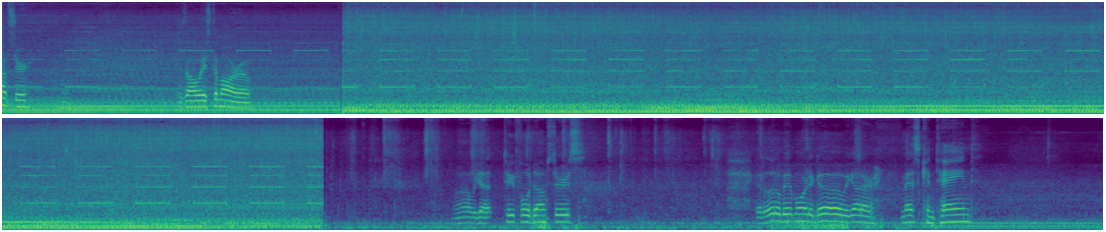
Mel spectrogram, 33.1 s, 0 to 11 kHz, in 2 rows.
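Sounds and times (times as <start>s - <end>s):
backup alarm beeping: 0.0s - 21.4s
diesel engine running: 0.0s - 33.0s.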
